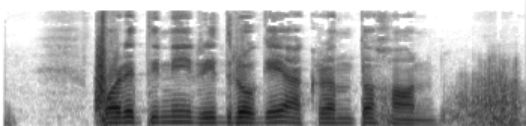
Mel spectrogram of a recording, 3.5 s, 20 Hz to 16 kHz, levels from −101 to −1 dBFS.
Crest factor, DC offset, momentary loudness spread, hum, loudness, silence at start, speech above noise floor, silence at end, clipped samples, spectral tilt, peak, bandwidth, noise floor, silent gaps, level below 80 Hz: 18 dB; under 0.1%; 13 LU; none; -17 LUFS; 0.05 s; 36 dB; 0 s; under 0.1%; -5.5 dB/octave; 0 dBFS; 11.5 kHz; -53 dBFS; none; -44 dBFS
